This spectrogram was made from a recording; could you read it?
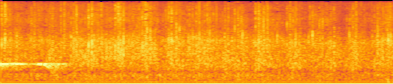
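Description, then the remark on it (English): Harvest House audience members applaud steadily for about four seconds as a welcoming clap offering, a dense, even wash of many hands clapping at once with no voices on top. A brief high tone sounds at the very start. “I'd like the Harvest House members to welcome you, especially with a clap offering.”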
